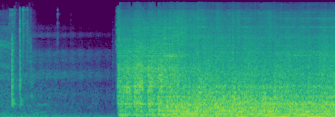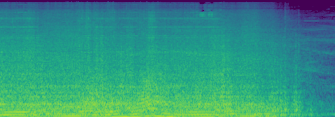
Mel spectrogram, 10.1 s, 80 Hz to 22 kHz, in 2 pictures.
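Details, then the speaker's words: Nissan S13 drift car, freshly rebuilt engine first start after coolant temperature sensor reconnected, cam gear advanced, ignition timing not yet set: cranks, catches, slightly uneven idle but mechanically clean, no knocks; sounds healthy. "And now she basically starts. I haven't got the timing right, so it doesn't idle very well, but you can very clearly tell she sounds healthy."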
